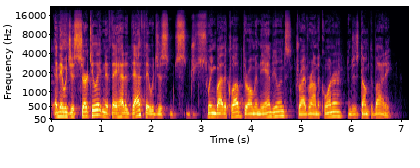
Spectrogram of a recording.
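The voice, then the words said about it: New York Long Island accent. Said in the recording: “you're from New York, right? ... I couldn't tell from the accent. ... Long Island?”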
